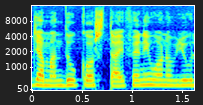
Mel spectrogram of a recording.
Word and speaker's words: Yamandu Costa: It's called Yamandu Costa.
